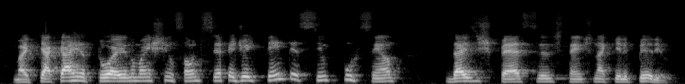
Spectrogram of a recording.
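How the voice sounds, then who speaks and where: In a plain, everyday voice, a man with a fairly high pitch speaks at a moderate pace with lively intonation. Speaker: biology teacher. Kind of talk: online class lecture.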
